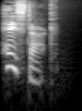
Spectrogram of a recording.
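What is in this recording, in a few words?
"haystack", British English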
